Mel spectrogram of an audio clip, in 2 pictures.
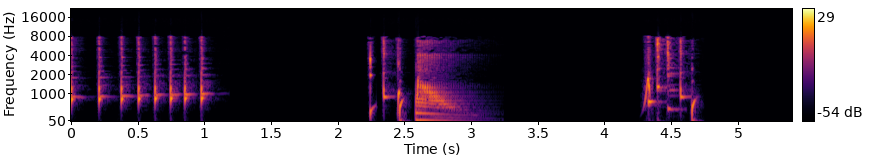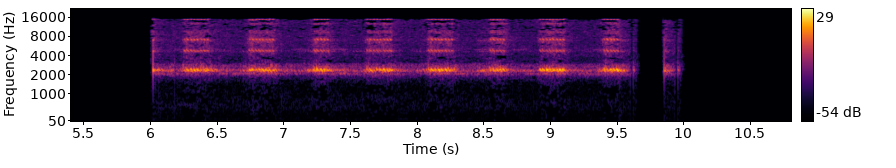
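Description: Cartoon-style sound effects added in editing: a quick run of clicks, then a falling boing, a short blip, and finally a high beeping tone pulsing about twice a second for several seconds, with dead silence between the effects.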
